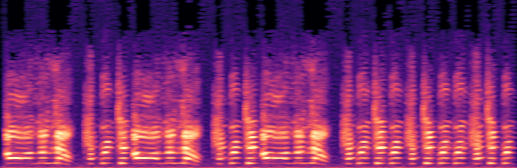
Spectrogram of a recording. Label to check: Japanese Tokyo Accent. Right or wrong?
Wrong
